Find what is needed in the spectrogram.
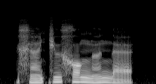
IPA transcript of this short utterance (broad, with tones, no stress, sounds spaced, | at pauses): x æ̃˨ c ʉ˦ x ɔ˦ ŋ œ̃˨˦ n æ˨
